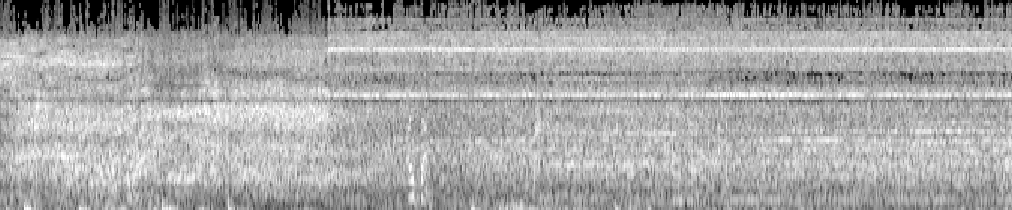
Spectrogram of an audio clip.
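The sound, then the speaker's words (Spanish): An aircraft's landing gear is lowered against a loud, steady roar of engine and airflow, the tone of the roar shifting partway through before settling into a constant hum. “A ver, ¿puedo poner el tren de aterrizaje? A ver si se alcanza a escuchar perfectamente bien.”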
